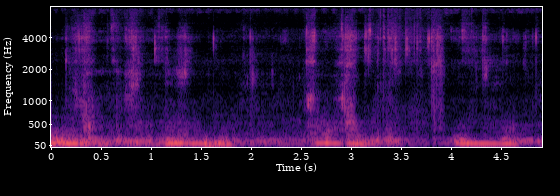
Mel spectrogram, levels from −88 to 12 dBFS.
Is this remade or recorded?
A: remade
